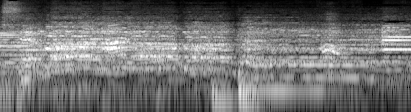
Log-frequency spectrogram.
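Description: Live gospel worship music: a male lead singer with backing singers over keyboard accompaniment, with sustained sung notes and a steady low bass line.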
